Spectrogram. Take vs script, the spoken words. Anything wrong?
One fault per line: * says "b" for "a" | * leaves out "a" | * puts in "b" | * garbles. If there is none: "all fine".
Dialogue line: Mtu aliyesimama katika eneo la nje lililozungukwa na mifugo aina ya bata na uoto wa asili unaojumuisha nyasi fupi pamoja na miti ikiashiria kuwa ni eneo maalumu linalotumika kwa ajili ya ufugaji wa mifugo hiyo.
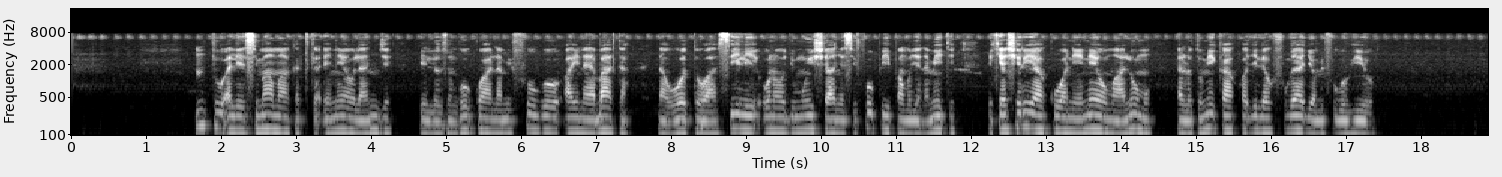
all fine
